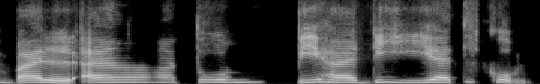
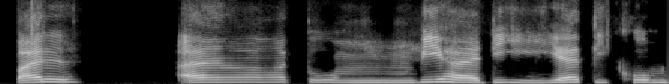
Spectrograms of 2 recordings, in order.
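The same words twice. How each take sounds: First: It is read smoothly with no pause after bal. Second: It is read with a brief pause after bal. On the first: "kita tak saktah, kita tak pause kat sini" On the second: "dia akan pause kat situ"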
